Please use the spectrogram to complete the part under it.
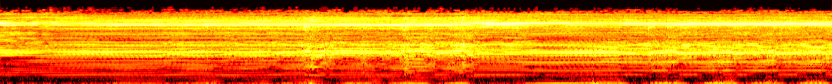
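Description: Handheld stitch eraser buzzing steadily through knockdown embroidery stitching, a constant close electric hum with small fluctuations as the blade catches threads, no talk.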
